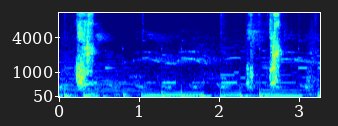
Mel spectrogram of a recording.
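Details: A domestic rabbit (Oryctolagus cuniculus) gives two quick, sharp sneezes a couple of seconds apart over soft music; sneezing is a reaction to nasal passages irritated by dust, pollen, hay or fur.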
